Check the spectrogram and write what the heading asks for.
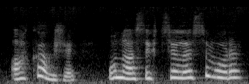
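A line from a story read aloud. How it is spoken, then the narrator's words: Exclaiming. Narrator (Russian): воскликнул Сэм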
